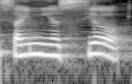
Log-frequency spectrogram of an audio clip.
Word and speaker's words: सैन्यस्य: बना है तो आपको यहां उच्चारण करना है साइन यस्य यहां पर यहां पर आप देख रहे हैं अर्ध सत्य है फिर अर्ध ना है उसके पहले तो आपको उच्चारण करना है सैन्यस्य नायक झाल मम सैन्यस्य और फिर संख्या थम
